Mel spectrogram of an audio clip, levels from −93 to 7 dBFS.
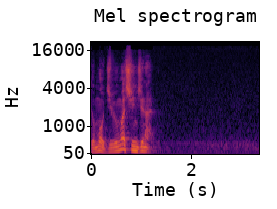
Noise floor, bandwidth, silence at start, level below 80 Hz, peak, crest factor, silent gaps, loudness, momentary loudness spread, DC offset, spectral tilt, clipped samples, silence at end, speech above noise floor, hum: -63 dBFS; 19 kHz; 0 s; -74 dBFS; -14 dBFS; 20 dB; none; -30 LUFS; 8 LU; under 0.1%; -4 dB/octave; under 0.1%; 2.1 s; 32 dB; none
